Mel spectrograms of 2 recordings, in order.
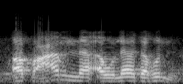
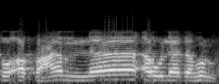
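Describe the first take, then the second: First: The vowel after the n is kept short. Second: The vowel after the n is drawn out long. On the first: The speaker calls it right. "النون مفتوحة" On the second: The speaker calls it wrong. "لا تقل الأمهات أطعمنا أولادهن، خطأ"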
